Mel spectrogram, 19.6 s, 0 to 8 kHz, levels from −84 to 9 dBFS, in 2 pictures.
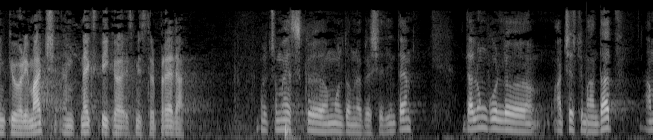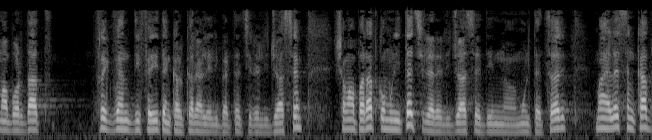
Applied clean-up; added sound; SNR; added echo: none; none; none; none.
